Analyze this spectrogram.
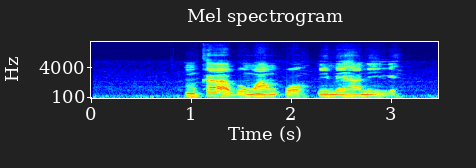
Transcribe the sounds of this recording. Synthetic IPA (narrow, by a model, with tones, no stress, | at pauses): ŋ̩˦ka˦a˨bʊ˨ŋʷa˦˨ŋ̩˦kʷɔ˦ni˦me˦ɦa˦niː˦le˦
